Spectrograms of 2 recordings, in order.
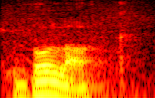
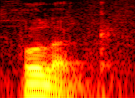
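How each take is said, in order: No difference in how they are said.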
